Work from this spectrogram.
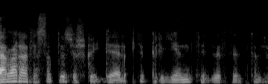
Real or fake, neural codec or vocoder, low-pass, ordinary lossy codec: fake; codec, 24 kHz, 0.9 kbps, WavTokenizer, medium music audio release; 10.8 kHz; Opus, 16 kbps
